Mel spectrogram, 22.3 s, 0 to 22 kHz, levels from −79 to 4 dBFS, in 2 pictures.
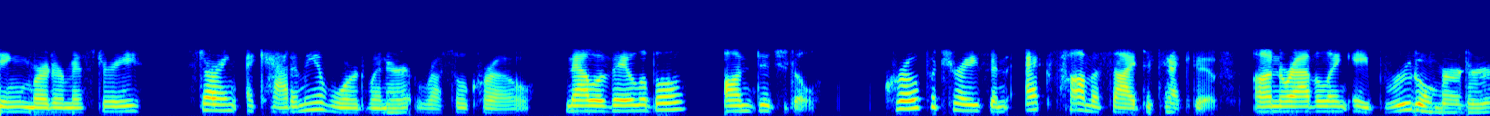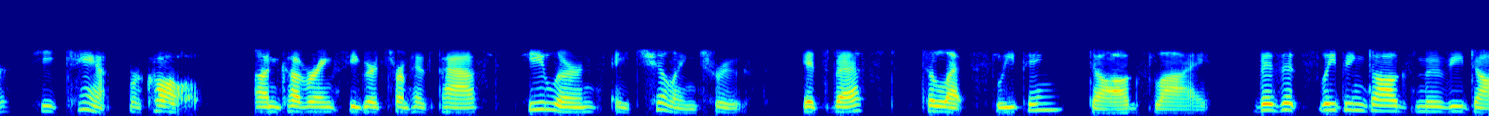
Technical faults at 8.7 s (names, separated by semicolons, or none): AMR bit errors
